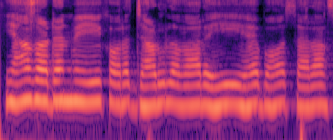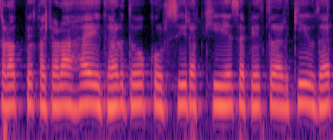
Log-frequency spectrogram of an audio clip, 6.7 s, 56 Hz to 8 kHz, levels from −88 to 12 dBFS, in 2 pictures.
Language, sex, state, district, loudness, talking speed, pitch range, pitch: Hindi, female, Haryana, Charkhi Dadri, -20 LUFS, 215 wpm, 190-205 Hz, 195 Hz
